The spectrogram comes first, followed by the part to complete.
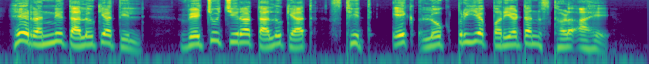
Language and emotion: Marathi, neutral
